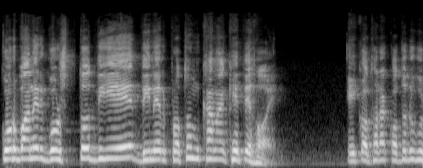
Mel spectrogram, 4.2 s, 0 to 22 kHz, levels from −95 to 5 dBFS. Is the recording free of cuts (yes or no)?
yes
